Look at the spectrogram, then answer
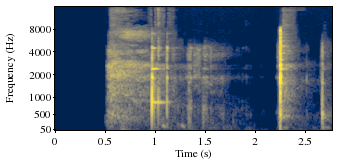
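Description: Loose headlight glass from a Land Rover Defender 300tdi being lifted and handled, giving a brief scrape followed by a few sharp, close glassy clinks and ticks spaced over a couple of seconds.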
